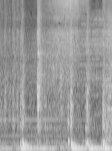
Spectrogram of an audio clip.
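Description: High school marching band playing: several heavy drum hits over a low held bass note, with fainter held wind notes above.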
